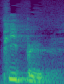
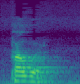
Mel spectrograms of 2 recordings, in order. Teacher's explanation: the first sound the initial sound is aspirated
